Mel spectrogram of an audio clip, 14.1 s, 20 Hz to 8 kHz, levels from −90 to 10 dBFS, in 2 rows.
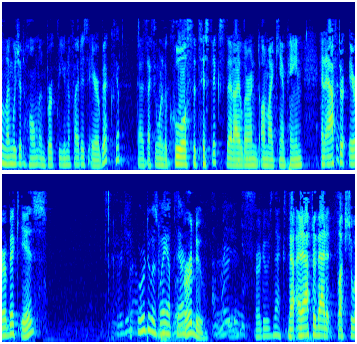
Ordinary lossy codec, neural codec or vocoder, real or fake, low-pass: MP3, 24 kbps; none; real; 7.2 kHz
